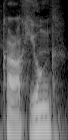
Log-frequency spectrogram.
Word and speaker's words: Jung: Spelled with a J, not a Y. Carl Jung.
